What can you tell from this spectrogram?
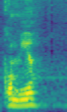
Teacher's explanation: La pérdida de la D intervocálica o la alteración de algunos fonemas en el uso de las palabras al momento de estarnos comunicando.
